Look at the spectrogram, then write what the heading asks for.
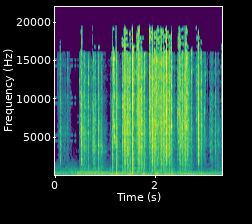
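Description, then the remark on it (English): Rapid, irregular mechanical clacking of typewriter keys, fairly loud, with a steady hum underneath and no voices, as a 93-year-old woman types work for the Gazette newspaper. “She uses a typewriter for most of her work.”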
